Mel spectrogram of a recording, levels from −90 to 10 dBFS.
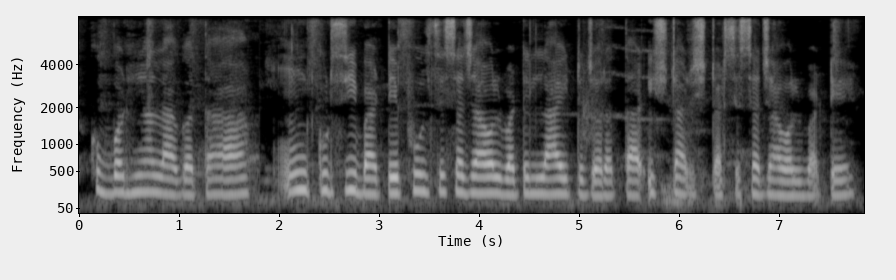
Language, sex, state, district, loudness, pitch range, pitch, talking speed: Bhojpuri, female, Uttar Pradesh, Ghazipur, -26 LUFS, 190-220 Hz, 200 Hz, 130 wpm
